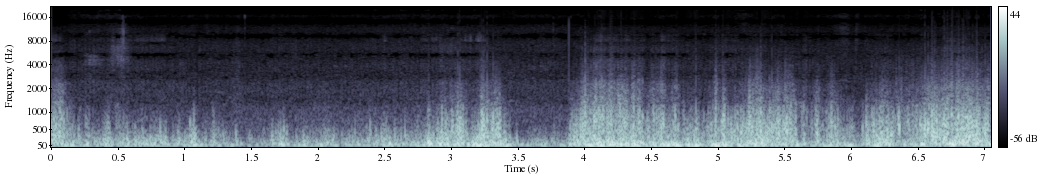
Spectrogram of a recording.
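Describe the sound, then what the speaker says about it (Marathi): Strong wind buffeting the microphone beside Pavna Lake near Lonavala, a loud, continuous roaring rush that swells and dips in gusts throughout, with no talking. "हवा खूप सुटली आहे"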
